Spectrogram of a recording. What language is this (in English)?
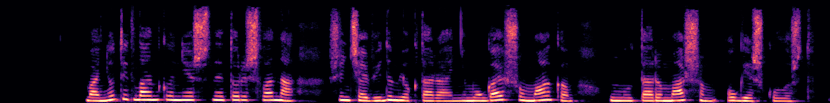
Mari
